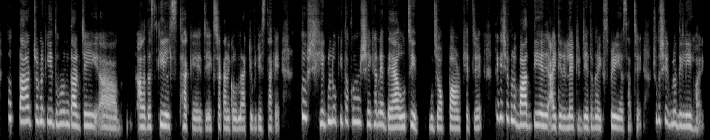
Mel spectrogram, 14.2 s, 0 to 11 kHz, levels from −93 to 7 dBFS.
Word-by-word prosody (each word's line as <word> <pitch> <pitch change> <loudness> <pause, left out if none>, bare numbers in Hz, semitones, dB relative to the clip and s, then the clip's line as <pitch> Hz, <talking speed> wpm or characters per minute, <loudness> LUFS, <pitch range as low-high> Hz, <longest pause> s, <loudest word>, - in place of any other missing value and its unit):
তো - - -7 0.2
তার 320 +1 +6
জন্য 325 -1 +1
কি 310 - -1 0.2
ধরুন 270 +1 -1
তার 245 -2 +7
যে 245 - +3 0.4
আব 100 - -1 0.4
আলাদা 220 0 +2
স্কিলস 230 -4 +3 0.2
থাকে 215 -4 -1 0.2
যে - - -5
extra 225 - -4
curriculum 190 -1 -1
activities 190 -2 -6
থাকে। 200 - -5 0.5
তো 425 - +7 0.2
সেগুলো 280 +4 +1
কি 330 - -2
তখন 315 0 -2 0.2
সেখানে 265 -1 -2
দেয়া 210 +1 +5
উচিত? 220 -2 +1 0.4
জব 200 -1 0
পাওয়ার 195 -2 +4
ক্ষেত্রে? 205 -1 -6 0.3
নাকি 415 -2 0
সেগুলো 360 -3 +1
বাদ 255 -1 +9
দিয়ে 255 -1 +4 0.3
IT 220 - -3
related 210 -1 -1
যেহেতু 210 0 +1
আমার 210 -1 0
experience 205 -4 +1
আছে - - -11 0.3
শুধু 350 -2 -4
সেগুলো 275 -4 -2
দিলেই 230 -1 +2
হয়? 180 - -10
225 Hz, 170 wpm, -21 LUFS, 205-275 Hz, 0.5 s, বাদ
